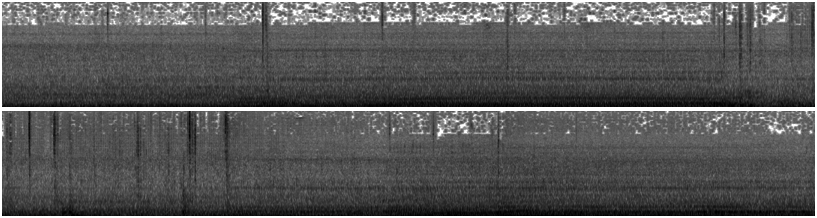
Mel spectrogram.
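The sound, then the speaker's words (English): A camping car's engine runs steadily throughout in Belgium, a low rumbling drone with shifting tonal hum as it revs slightly, plus occasional clicks and rattles; no one talks. “Listen to this engine, man.”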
